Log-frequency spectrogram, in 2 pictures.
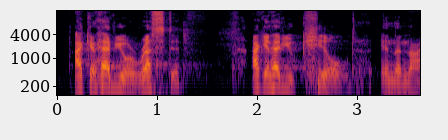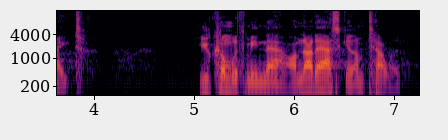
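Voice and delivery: mock authoritative, no-nonsense, commanding, menacing tone. Imagining the man exerting his authority instead of begging: acting out an authoritative threat. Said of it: "trying to exert his authority".

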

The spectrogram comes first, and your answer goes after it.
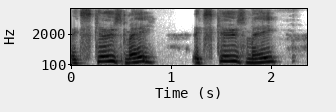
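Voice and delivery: mock very high-pitched, stretched-out, drawn-out screaming. Retelling a woman whose shopping trolley was taken: imitating a woman screaming. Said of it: "she's screaming and saying".

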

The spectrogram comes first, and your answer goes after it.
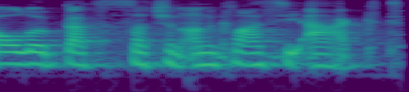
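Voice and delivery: plain

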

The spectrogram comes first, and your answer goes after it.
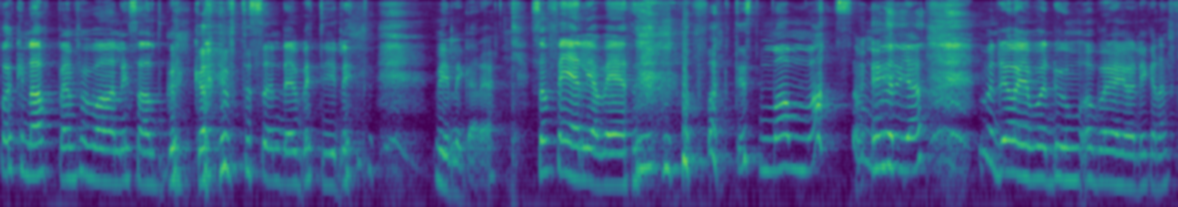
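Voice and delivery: reading aloud through laughter. Speaker reads someone's confession aloud, laughing while reading. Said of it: "Förlåt att jag skrattar".

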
